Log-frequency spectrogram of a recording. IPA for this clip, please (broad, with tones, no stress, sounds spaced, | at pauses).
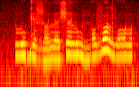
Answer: l u˧ ɡʲ ɛ˧˩ ɮ ɐ˩˧ l ɛ˩˧ ʃ ɛ˧ l u˧˩ ɲ ɔ˧ v ɒ˥˧ l v ɔ˧ l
